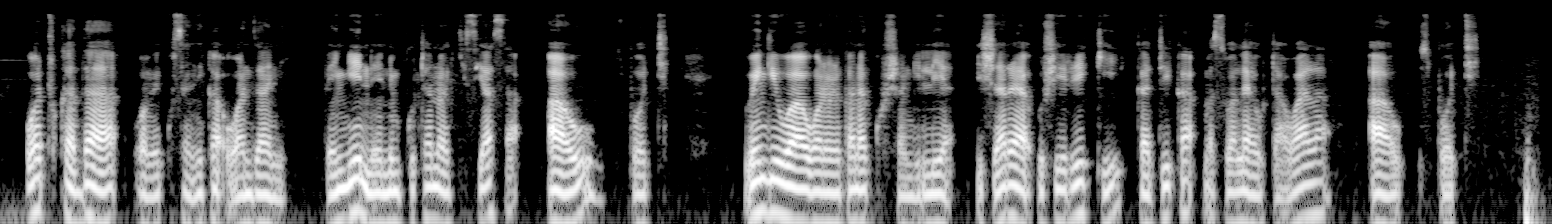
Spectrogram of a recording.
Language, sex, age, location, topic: Swahili, male, 18-24, Nakuru, government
